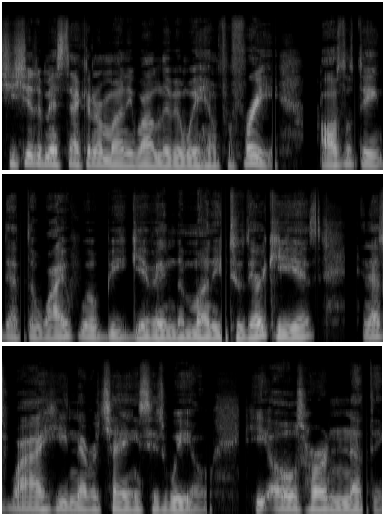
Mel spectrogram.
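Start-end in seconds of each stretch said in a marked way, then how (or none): none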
